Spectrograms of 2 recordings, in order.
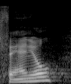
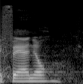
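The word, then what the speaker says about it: Phanuel: We're going to get to this guy's name, Anna's father, and the way it's pronounced, at least the way I'm going to pronounce it, is Faneuil. Because I like Faneuil Hall out in Boston, and when I saw it, I thought of that. So when we get to it, just say Faneuil. Faneuil, you're good to go, because it's just a weird P-H-A-N-E-U-L, I think is how it's spelled.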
